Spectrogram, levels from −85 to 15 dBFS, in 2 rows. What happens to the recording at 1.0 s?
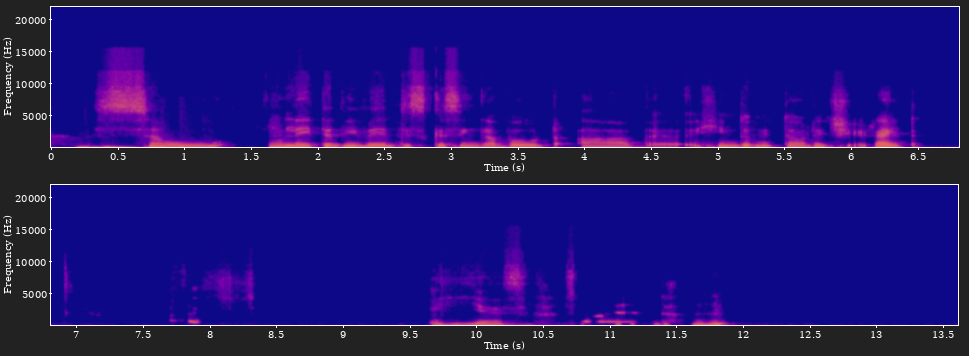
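At 1.0 s, as throughout the clip, Opus voice compression is audible: a hybrid coder at what sounds like around 16 kbps leaves the speech hoarse and slightly robotic. On a spectrogram, the band above 8 kHz looks sparse and patchy.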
